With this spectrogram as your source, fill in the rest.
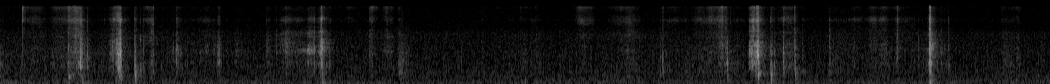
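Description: A card slides and taps softly onto a cloth-covered table.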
